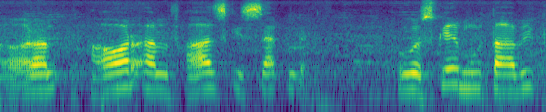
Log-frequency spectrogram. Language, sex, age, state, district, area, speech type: Urdu, male, 60+, Bihar, Gaya, urban, spontaneous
